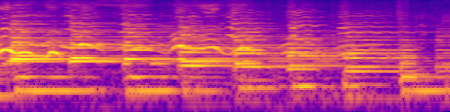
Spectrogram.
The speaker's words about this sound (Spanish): Al perrito le duele una muela.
